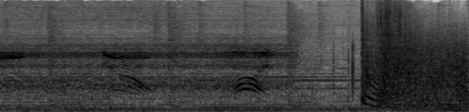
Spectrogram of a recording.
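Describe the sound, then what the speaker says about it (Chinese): A cement mixer truck with explosives packed in its drum blows up. A steady outdoor background gives way to a sudden loud blast, followed by a sustained roaring rumble. "巨大的爆炸声吓得吉米虎躯一震，而爆炸中心的搅拌车连渣都不剩"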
